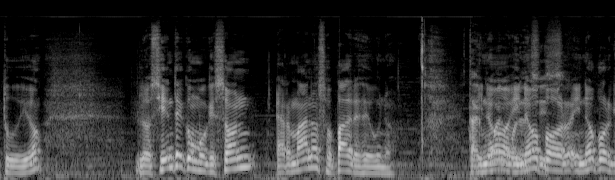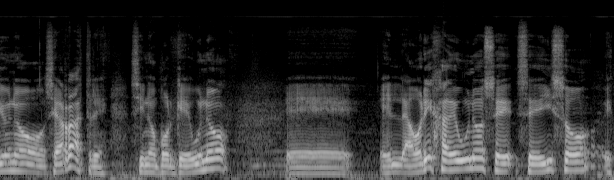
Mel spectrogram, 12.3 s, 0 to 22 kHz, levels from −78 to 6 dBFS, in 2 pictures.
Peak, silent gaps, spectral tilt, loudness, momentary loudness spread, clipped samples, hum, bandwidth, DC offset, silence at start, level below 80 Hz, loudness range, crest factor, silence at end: 0 dBFS; none; -5.5 dB/octave; -20 LUFS; 13 LU; under 0.1%; none; 16 kHz; under 0.1%; 0.05 s; -50 dBFS; 3 LU; 20 dB; 0 s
